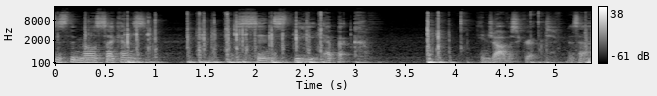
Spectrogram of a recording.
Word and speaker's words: Epoch: the EP this is the milliseconds since the Epic in JavaScript is that how it's pronounced let's find out because that's such a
